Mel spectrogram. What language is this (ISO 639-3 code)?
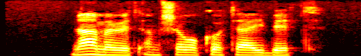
ckb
